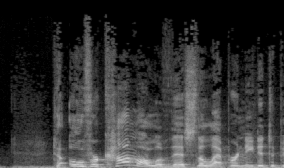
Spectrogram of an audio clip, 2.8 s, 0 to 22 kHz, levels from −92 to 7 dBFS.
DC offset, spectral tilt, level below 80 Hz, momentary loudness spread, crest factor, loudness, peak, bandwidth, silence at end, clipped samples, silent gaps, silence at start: under 0.1%; -5 dB/octave; -62 dBFS; 10 LU; 16 dB; -17 LUFS; -2 dBFS; 20 kHz; 0 s; under 0.1%; none; 0 s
